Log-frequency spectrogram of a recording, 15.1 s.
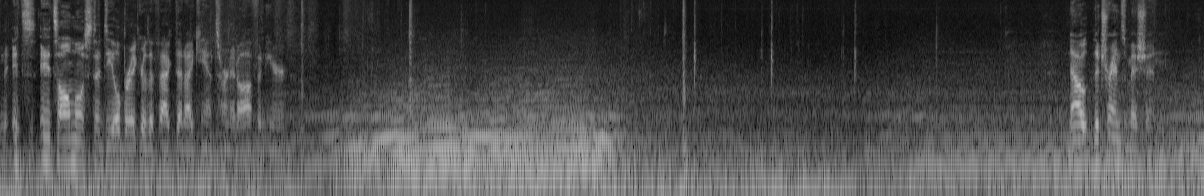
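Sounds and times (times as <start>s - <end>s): road noise: 0.0s - 15.0s
car engine accelerating: 1.6s - 15.0s.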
